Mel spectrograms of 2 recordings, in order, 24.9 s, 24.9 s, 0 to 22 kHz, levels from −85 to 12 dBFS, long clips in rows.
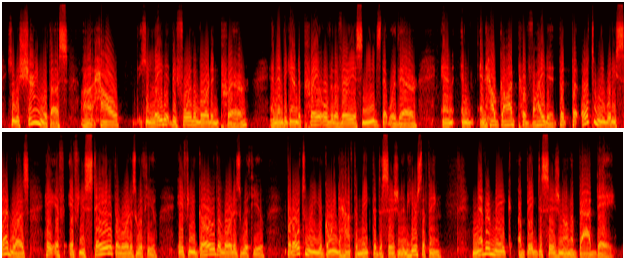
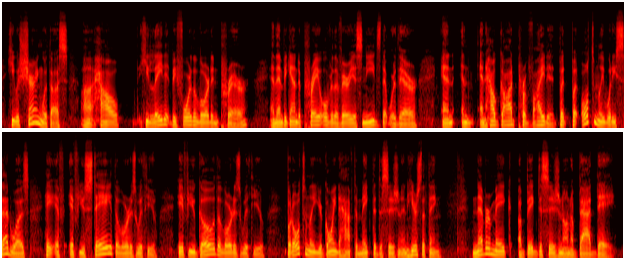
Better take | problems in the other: second | distortion; heavy; 7 dB below the speech

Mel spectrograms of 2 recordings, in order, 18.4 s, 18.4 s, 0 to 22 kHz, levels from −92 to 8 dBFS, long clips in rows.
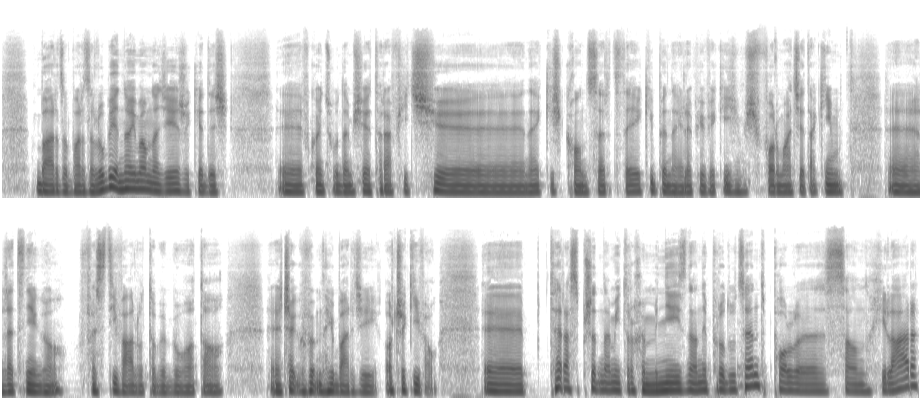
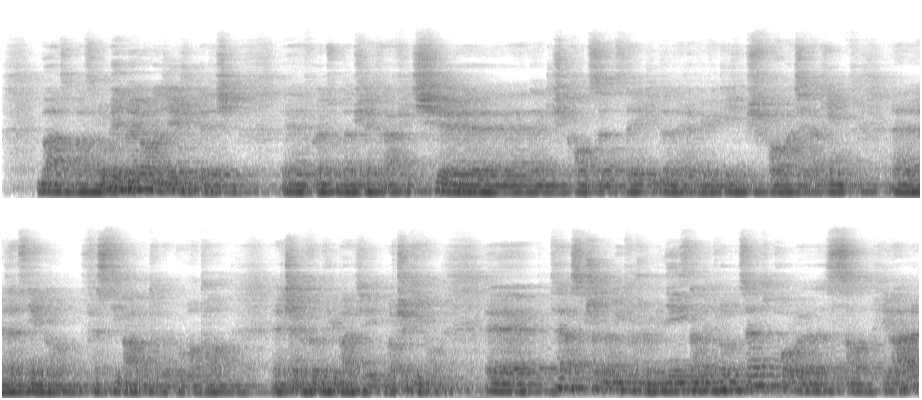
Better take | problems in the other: first | off-mic speech; far // room echo; strong; dies away in 1.4 s

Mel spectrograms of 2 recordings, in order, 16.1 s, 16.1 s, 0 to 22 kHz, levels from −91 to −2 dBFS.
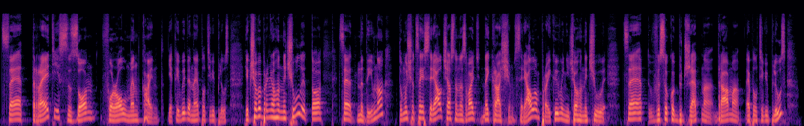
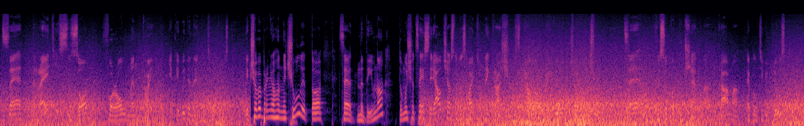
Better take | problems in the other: first | wind noise on the microphone; heavy; until 5 s and from 8.5 s on; 4 dB above the speech

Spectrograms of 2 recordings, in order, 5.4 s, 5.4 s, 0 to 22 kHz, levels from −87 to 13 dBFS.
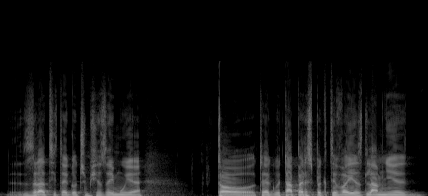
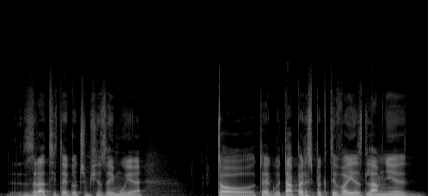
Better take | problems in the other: second | distortion; slight; 10 dB below the speech

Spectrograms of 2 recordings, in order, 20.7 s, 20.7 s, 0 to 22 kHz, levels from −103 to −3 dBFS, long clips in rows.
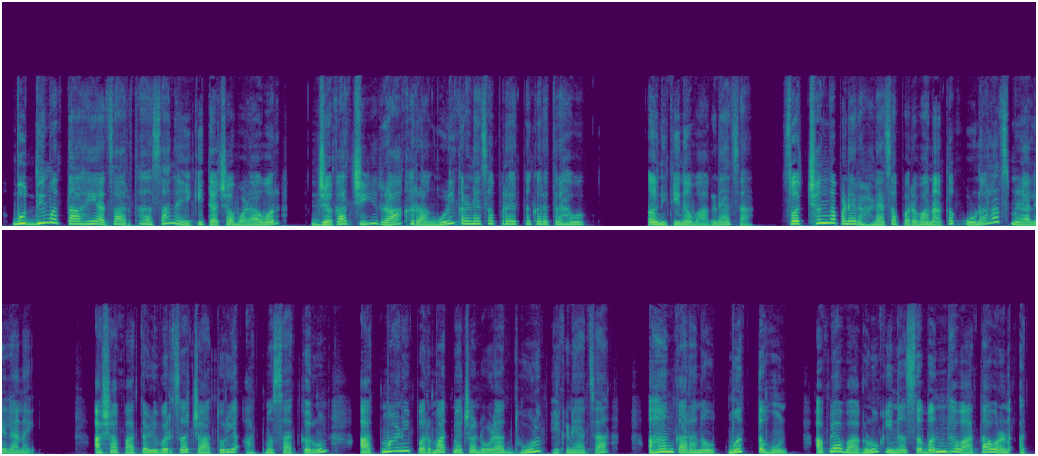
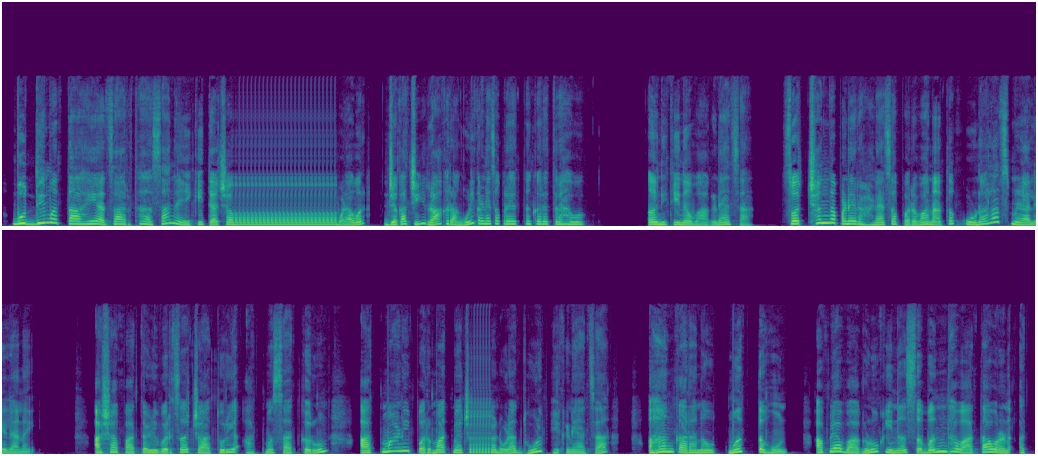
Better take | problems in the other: first | audio freezing; at 2.5 s for 1 s and at 15 s

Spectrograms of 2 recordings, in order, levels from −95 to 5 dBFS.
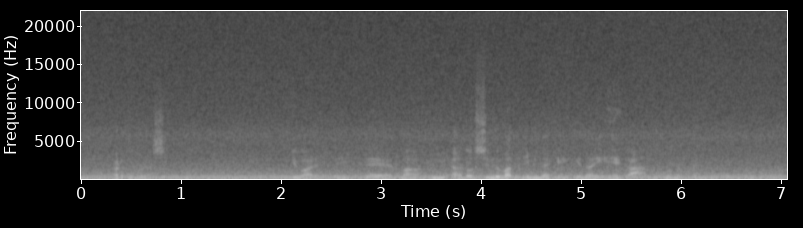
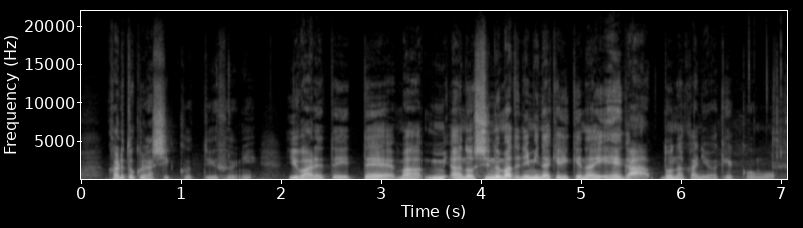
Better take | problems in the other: second | hiss; loud; throughout; as loud as the speech

